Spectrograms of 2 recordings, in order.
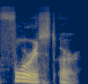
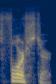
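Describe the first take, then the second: First: The name is said with three syllables. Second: The name is said with two syllables. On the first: The speaker calls it wrong. "It's not Forrester" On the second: The speaker calls it right. "is two syllables"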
